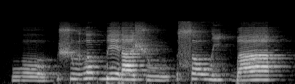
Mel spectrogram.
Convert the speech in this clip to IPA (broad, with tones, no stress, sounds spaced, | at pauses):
w o˨ | ʃ u˧ l ɔ˦ ɡ͡b e˦˨ ɾ a˧ ʃ u˨ | s ɔ˧ w i˨ ɡ͡b a˨˦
